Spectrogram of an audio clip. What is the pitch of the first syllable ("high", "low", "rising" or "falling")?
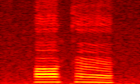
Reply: high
